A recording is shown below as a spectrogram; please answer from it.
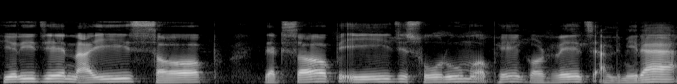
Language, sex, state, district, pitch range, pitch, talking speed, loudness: English, male, Odisha, Malkangiri, 110-130 Hz, 120 Hz, 105 wpm, -20 LUFS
